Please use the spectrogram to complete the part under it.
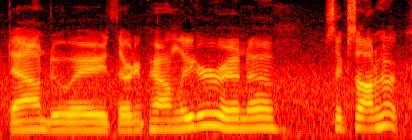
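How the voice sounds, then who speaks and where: A man's voice: a little high, moderate pace. A young man explaining step by step how he ties his fishing rig on a riverbank, in a laid-back, plainspoken and slangy way. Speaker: fishing vlogger. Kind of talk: casual how-to demonstration. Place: riverbank outdoors. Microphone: camera a few feet away. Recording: outdoor camera audio from a distance, steady background noise.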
